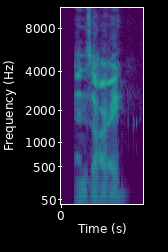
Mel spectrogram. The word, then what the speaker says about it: Ansari: I can never say his name right. Is it Ansari? – Ansari.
